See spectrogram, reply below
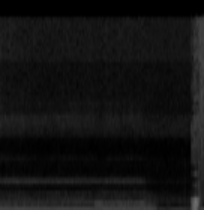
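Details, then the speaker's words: Horse snoring in sleep: low, steady droning snore ending in a short rushing breath, faint background hum; snoring. "Just in case you haven't had your snoring horse video"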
